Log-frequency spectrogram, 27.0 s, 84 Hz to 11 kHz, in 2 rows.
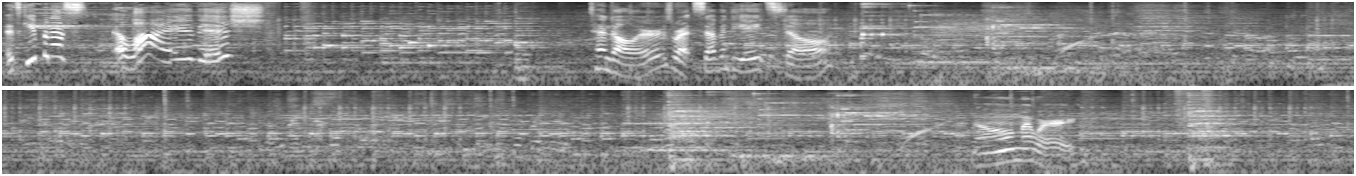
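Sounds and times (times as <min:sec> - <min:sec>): slot machine music and chimes: 0:00.0 - 0:06.0, 0:06.7 - 0:27.0.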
